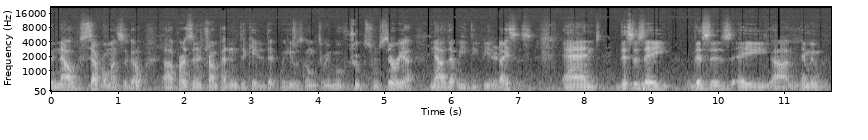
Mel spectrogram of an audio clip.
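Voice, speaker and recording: A man's voice: on the low side, fairly bright tone. Guy running a policy meeting, lots of uh and um, bit of hiss behind. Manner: hesitant, many fillers and restarts. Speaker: institute president hosting a policy meeting. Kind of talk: halting roundtable remarks.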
